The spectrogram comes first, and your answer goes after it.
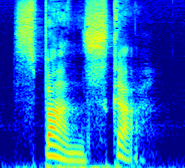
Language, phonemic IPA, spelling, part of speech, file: Swedish, /²spanːska/, spanska, adjective / noun, Sv-spanska.ogg
- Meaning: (adjective) inflection of spansk: 1. definite singular 2. plural; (noun) 1. Spanish (language) 2. a female Spaniard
